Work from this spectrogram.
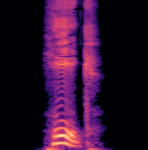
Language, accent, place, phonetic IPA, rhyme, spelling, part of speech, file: German, Germany, Berlin, [heːk], -eːk, heg, verb, De-heg.ogg
- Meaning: 1. singular imperative of hegen 2. first-person singular present of hegen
